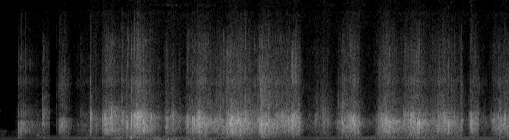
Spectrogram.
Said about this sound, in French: Je sens vos applaudissements moins chaleureux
